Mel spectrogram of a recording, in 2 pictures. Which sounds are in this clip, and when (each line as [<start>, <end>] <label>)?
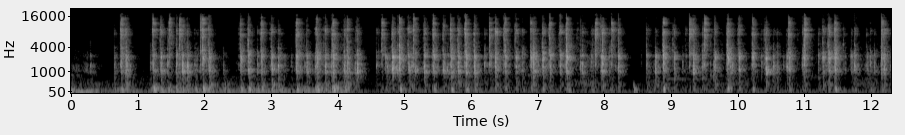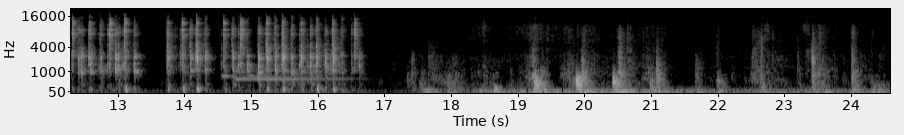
[0.67, 16.77] keyboard typing
[14.47, 16.10] bell ringing
[19.14, 24.12] footsteps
